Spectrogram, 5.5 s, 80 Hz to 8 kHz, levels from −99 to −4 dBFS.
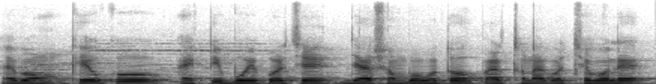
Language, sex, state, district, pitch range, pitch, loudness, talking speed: Bengali, male, Tripura, West Tripura, 155-160 Hz, 155 Hz, -15 LUFS, 120 wpm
